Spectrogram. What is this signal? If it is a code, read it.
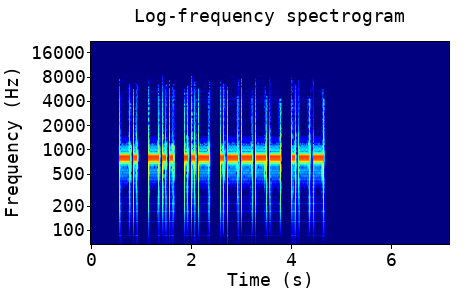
Morse code, heard as a keyed tone, about 17 wpm, 800 Hz. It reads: NDU1W
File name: CW / DET / 1 6 1500C S A 16wpm 2635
